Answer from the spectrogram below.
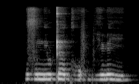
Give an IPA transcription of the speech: z ɘ n j u ʈ ɜ ɡʱ ɔ f bʱ i ɳ i

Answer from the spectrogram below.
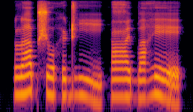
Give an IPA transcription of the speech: ɭ a b ʃ o h ɨ ɖʱ i | ʕ e b a ɦ e

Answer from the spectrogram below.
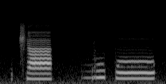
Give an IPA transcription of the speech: t͡ʃ ã˧ | b u˦ p oː˧

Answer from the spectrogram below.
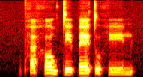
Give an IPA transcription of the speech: pʰ a˩˧ h ɔː˥˨ w t̪ e˧ p ɛː˥˨ t̪ o˩ h eː˩ m

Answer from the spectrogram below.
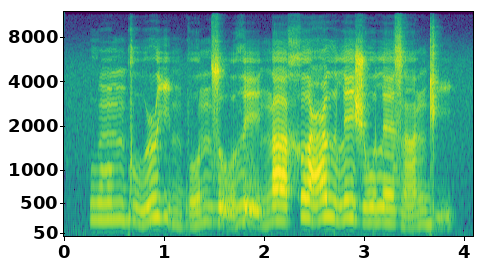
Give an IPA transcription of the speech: w ũ˧ ŋ ɡ u˧˩˧ ɹ ḭ˥˩ m b o˩˧ n z o̰˧˩˧ ð ḛ˥˩ ŋ a˥˧ x ʌ˥˧ ʕ ɯ˥˧ l e˥˧ ʒ o˧ l ɛ˧ z ã˩˧ ŋ ɡ ḭ˧˩˧

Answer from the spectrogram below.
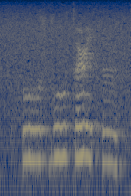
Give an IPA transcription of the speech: h uː z d w u t ɘ ɭ i h ɨ

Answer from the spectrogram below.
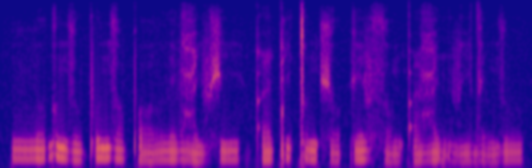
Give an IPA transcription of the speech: lː o ɡ o n z u pʼ u n z ɔ pʼ ɔ lː e l ʕ i v ʃ i | qʼ i ǃ i ǀ ɤ ŋ ʃ o k e v s ɔ ŋ qʼ e ʕ i r v i d e l n z u

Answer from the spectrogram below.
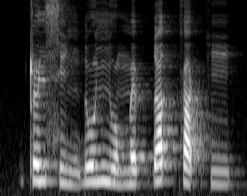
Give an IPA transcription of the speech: ʈ ə˧ j s i˨˩˨ ŋ ɗ o˧ ɲ o˨˩˨ m ɛ˨˩ p̚ ɗ a˦˥ t̚ k a˨˩ k̚ x i˨˩

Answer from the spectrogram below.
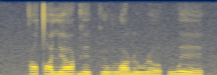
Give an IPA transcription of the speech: k ə tˤ y lʲ ɑ ɡ e k y w lˠ ɑ ɳ y w ɭ ə | w e

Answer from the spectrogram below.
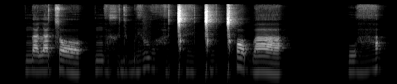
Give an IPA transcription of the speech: n̪ a l a t͡s ɔ | n̪ a̤ x ə̤ d ə̤ b ɛ̤ v ɔ̤ h a̤ ǀʰ ɛ̤ ǀ ə̤ ǀʰ ɔ b a | w a̤

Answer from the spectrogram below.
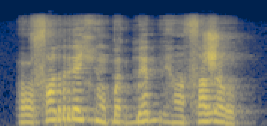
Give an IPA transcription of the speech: o˨ sˤ ɨ˦ r ɛ˦ ç õ˨ ɓ ɐ˨ ɡ͡b ɛ˦ bʱ ẽ˨ sˤ e˦ ʐ ɤ˨

